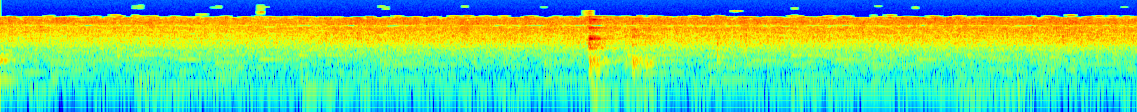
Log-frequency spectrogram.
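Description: Diced meat sizzling steadily as it fries in a frying pan, with one sharp knock about three seconds in.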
